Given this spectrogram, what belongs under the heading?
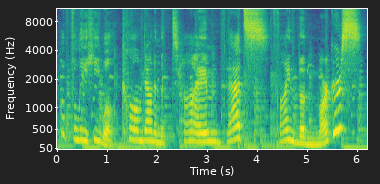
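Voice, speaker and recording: A woman's voice: medium pitch, sing-song, slow, soft background music. A woman giving casual, playful commentary on her gameplay, giggling often as she chats. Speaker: gaming YouTuber.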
